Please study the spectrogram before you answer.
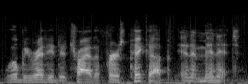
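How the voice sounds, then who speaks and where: Man playing a formal, bright-edged 1930s radio announcer. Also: sits low, a little hiss or hum. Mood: courteous, brisk. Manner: formal, measured, courteous.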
